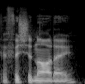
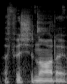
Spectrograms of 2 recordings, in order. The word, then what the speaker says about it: aficionado: Before I knew how to pronounce aficionado, I said aficionado. Oh no. Yeah, I didn't know. Because, you know, there's a lot of words like you read in books and you think you pronounce them one way, but they are pronounced another way. So I said aficionado instead of aficionado. I mean, it's an Italian word.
